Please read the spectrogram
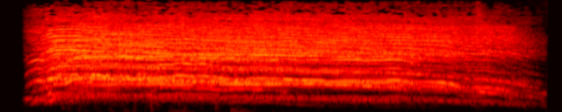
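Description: A crowd of children cheering and shouting together in one long cheer. It starts suddenly, fades over the last half second and cuts off.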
